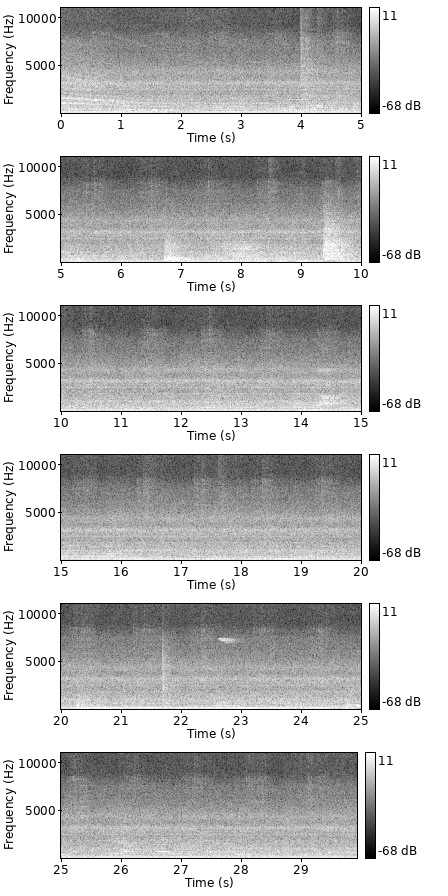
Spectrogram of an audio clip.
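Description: Steady low hum of an electric pedestal fan, with a few brief rasps of masking tape being pulled off the roll and pressed onto the wall.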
